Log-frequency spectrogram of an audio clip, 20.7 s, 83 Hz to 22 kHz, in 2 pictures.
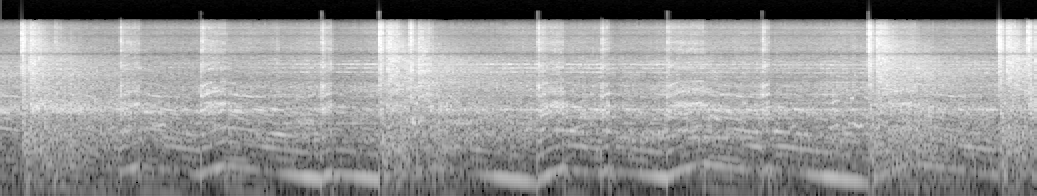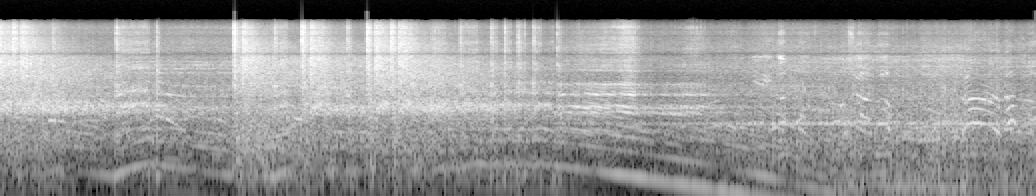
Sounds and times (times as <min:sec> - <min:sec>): Car: 0:00.0 - 0:20.7
Speech: 0:17.8 - 0:20.7.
